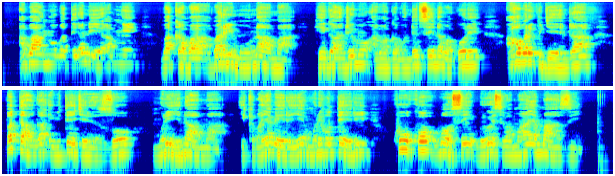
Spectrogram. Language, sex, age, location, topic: Kinyarwanda, female, 36-49, Nyagatare, finance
